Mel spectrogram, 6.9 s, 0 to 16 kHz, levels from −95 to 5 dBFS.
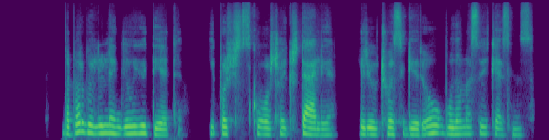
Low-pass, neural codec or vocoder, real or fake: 14.4 kHz; codec, 44.1 kHz, 2.6 kbps, DAC; fake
